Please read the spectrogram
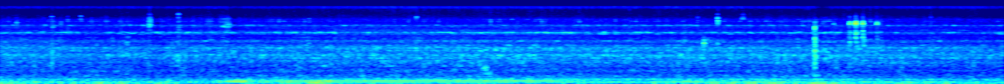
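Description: Steady low rumble of a car driving, heard inside the cabin, with a steadier low drone for a few seconds from about two seconds in and a couple of faint clicks.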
